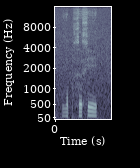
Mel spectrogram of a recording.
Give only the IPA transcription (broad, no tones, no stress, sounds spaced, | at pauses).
ðˤ ø p x ə x e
